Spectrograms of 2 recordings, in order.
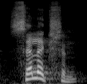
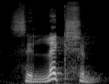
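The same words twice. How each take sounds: First: The stress is on the first syllable. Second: The stress is on the second syllable. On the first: The speaker calls it wrong. "I have made the first syllable stand out from the others" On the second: The speaker calls it right. "the syllable lek is highlighted here"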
